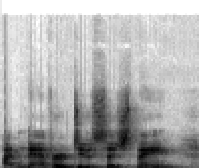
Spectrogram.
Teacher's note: Repetindo, I'd never do such thing. Percebeu como o som do D, nesse caso, quando a gente embute I com would numa frase, fica bem sutil?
